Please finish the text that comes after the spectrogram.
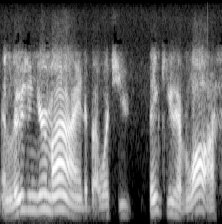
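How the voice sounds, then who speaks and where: Guy doing his mom, blunt and teasing, voice pushed up high, tinny phone sound. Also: animated, brisk, slightly rough, dry recording. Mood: scolding. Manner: sharp, needling, no-nonsense. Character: blunt, teasing mother of a grown son. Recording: tinny phone-like line, dry.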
